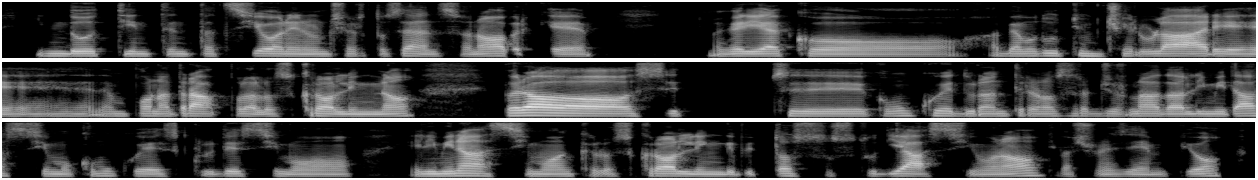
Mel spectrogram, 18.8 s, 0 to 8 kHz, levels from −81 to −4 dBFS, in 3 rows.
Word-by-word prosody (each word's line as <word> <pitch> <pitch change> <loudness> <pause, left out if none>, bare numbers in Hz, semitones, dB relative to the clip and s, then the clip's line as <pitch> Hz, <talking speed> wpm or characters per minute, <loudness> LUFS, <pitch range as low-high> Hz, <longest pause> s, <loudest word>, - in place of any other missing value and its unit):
indotti 120 0 -2
in 115 -1 -4
tentazione, 115 +2 -2
in 110 - -1
un 110 +1 -3
certo 115 0 -9
senso, 110 -1 -3
no, 120 +3 +2
perché 110 -2 -5 0.5
magari, 115 +1 +2
ecco, 110 -2 -1
abbiamo 120 0 -4
tutti 125 0 -5
un 120 - -4
cellulare 120 +1 +3
e 110 0 -3
ed - - -8
è - - -6
un 115 0 -7
po' 120 - -7
una 115 -1 0
trappola 120 -1 +2
lo 110 - -2
scrolling 110 -1 0
no. 115 +3 +1 0.4
Però 135 -4 +9
se 120 0 -5 0.4
se 115 -1 -1
comunque 130 +1 -5
durante 115 -1 -3
la - - -3
nostra 120 +1 -5
giornata 115 0 -1
limitassimo 115 0 -1
o - - -11
comunque 115 0 -7
escludessimo 110 -1 -5 0.2
eliminassimo 115 -1 +2
anche 110 0 -6
lo - - -6
scrolling 115 -3 +1
e - - -3
piuttosto 125 +3 -4
studiassimo, 110 -2 -1
no, 125 +6 +2
ti 140 - -23
faccio 110 0 -10
un 105 - -6
esempio, 110 +3 -5
115 Hz, 155 wpm, -25 LUFS, 110-120 Hz, 0.5 s, Però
